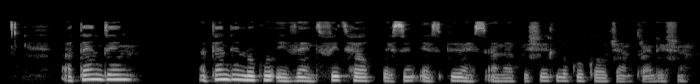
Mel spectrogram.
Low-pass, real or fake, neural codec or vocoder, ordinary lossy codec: none; real; none; none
